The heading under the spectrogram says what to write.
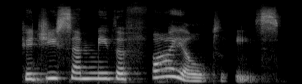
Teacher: the second request sounded more polite because I used a rising intonation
